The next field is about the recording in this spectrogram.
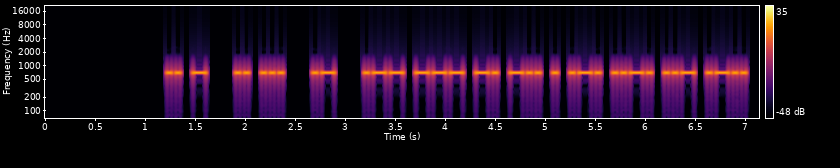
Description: Morse code, heard as a keyed tone, about 28 wpm, 700 Hz. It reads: IT IS A WONDERFUL
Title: Sentences from Top 1500 Words 28wpm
